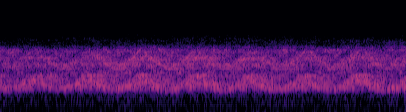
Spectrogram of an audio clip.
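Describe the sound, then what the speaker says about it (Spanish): An ambulance siren sounds outside, a steady wavering wail rising and falling in pitch, moderately loud and continuous with no talking over it. "En que pase la ambulancia."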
